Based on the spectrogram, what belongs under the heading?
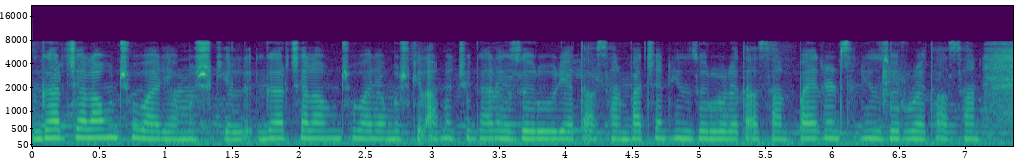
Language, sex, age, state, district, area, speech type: Kashmiri, female, 18-30, Jammu and Kashmir, Srinagar, rural, spontaneous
